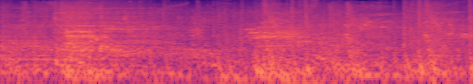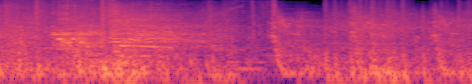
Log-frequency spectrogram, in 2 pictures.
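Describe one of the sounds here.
Impacts and explosions thump and crackle.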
